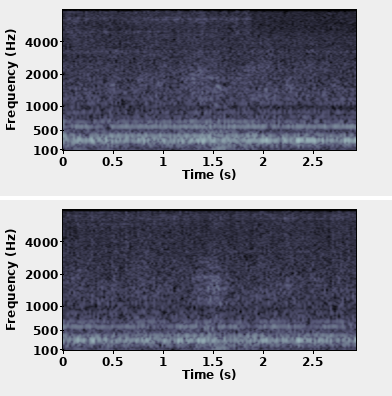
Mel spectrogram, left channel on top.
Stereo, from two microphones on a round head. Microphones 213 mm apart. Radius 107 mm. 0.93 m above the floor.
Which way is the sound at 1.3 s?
50° right (ahead or behind).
